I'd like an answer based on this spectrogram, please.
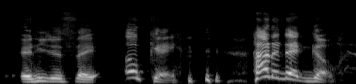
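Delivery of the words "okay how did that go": high, swooping put-on voice, swinging wide. Imagining a follow-up interview question: Chris Rock impression. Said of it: "That's my Chris Rock impression".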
